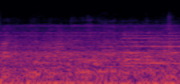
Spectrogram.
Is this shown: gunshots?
no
